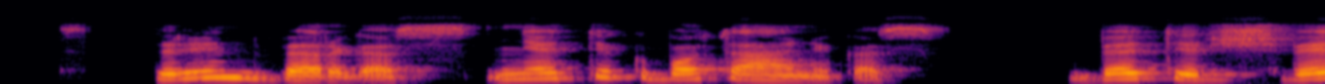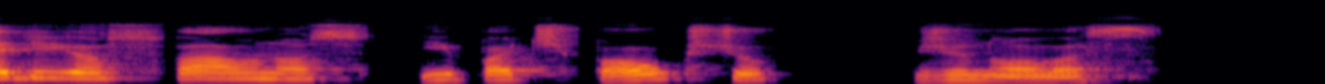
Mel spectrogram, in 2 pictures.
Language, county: Lithuanian, Šiauliai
